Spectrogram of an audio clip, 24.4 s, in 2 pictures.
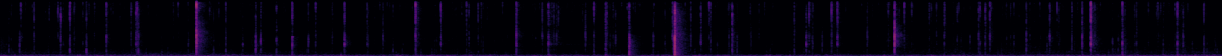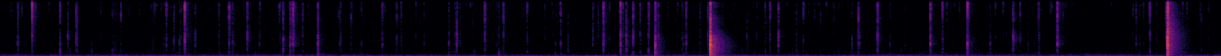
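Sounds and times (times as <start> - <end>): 
fireplace crackling: 0.0 - 24.4.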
